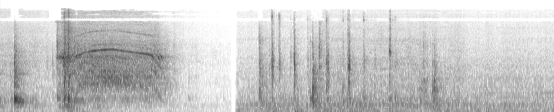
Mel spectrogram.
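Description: Milwaukee cordless impact wrench spinning briefly, its motor pitch rising then falling, as a fastener is run off a mag wheel rim. About two seconds in come scattered light clicks and knocks.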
